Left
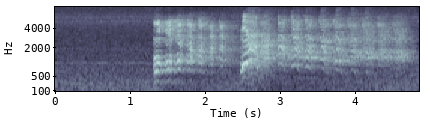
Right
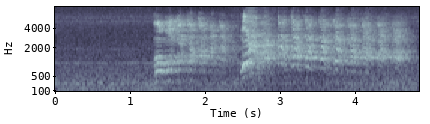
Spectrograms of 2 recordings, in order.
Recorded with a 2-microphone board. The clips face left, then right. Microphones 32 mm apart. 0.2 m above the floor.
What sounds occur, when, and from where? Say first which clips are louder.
1.3 s laughter: left 5 dB; 50° left (ahead or behind), 1.5 m; by 4.7 s 20° right (ahead or behind), 1.5 m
